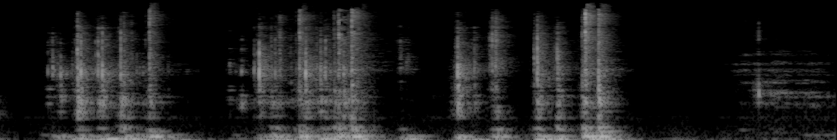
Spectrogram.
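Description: Bursts of fast key clatter from typing code on a computer keyboard, close and clear, in several quick runs separated by short pauses, ending in a faint trailing patter; no voice.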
